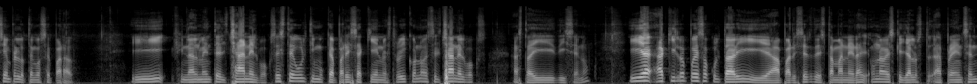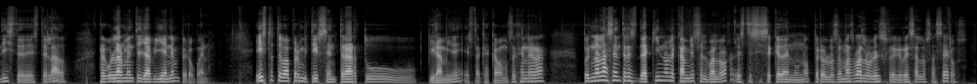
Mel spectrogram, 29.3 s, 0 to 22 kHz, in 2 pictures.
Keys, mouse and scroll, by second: 0.9 click, 2.5 click, 6.3-7.6 drag, 9.1 click, 10.9 click, 12.1 click, 13.5 click, 15.9 click, 18.3 click, 23.9 click, 24.5 click, 25.6 typing, 26.0 Return, 26.8 click, 27.9 typing, 28.7 click.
